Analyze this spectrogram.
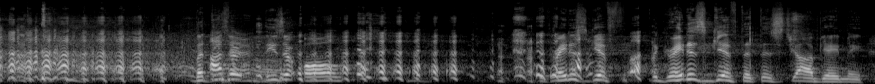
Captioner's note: laughter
